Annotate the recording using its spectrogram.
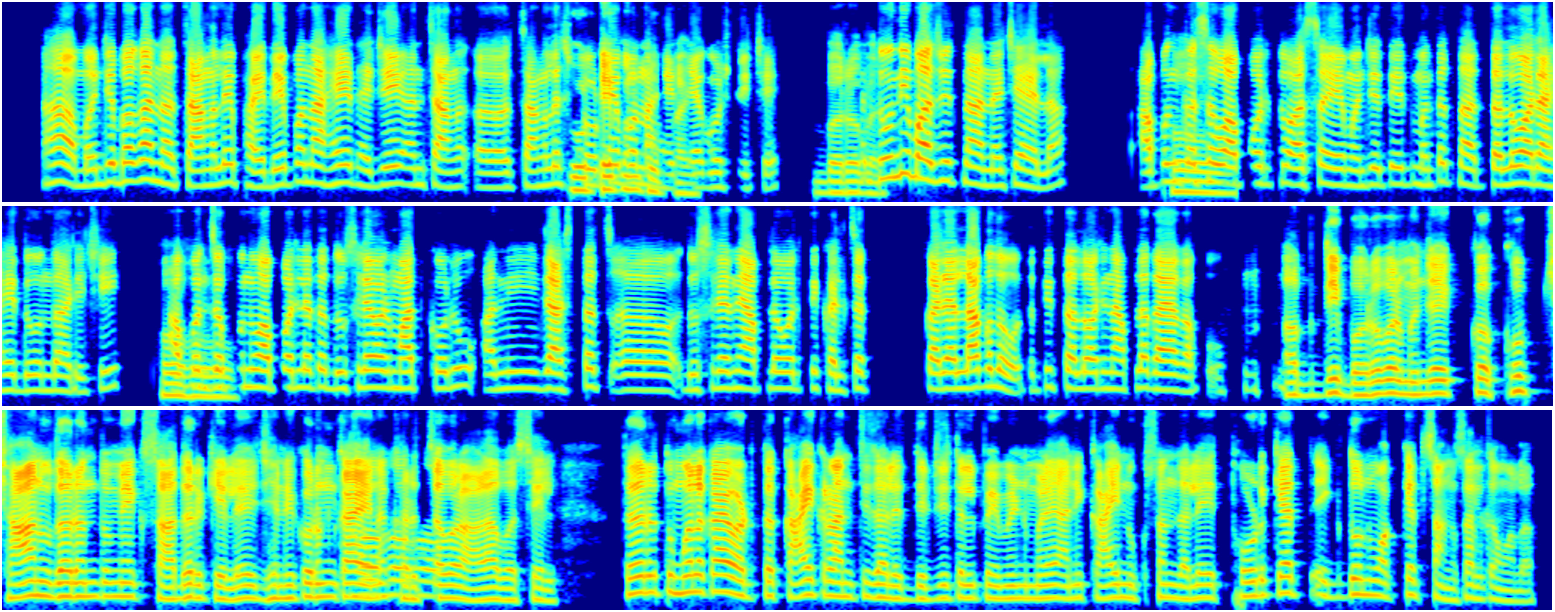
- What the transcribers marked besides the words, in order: other background noise; chuckle
- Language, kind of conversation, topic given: Marathi, podcast, डिजिटल पेमेंटमुळे तुमच्या खर्चाच्या सवयींमध्ये कोणते बदल झाले?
